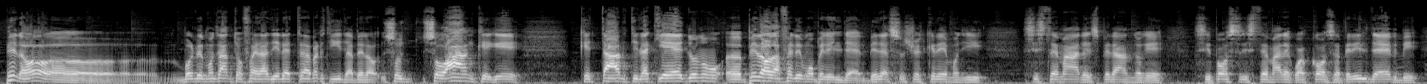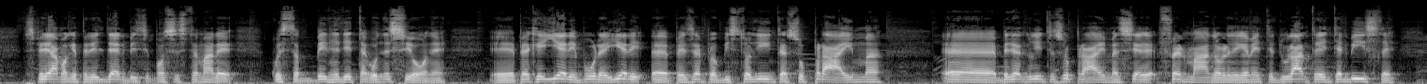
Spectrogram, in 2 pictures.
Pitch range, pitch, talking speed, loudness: 105-125 Hz, 115 Hz, 155 wpm, -13 LUFS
